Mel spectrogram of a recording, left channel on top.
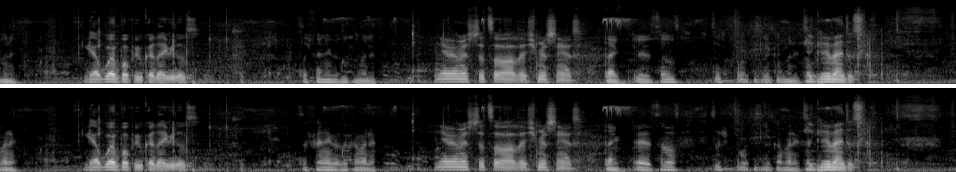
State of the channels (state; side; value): normal; both; correlation 0.97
